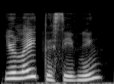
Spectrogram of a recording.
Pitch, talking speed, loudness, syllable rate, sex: 255 Hz, 210 wpm, -16 LUFS, 7.2 syllables/s, female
